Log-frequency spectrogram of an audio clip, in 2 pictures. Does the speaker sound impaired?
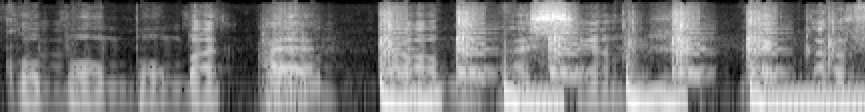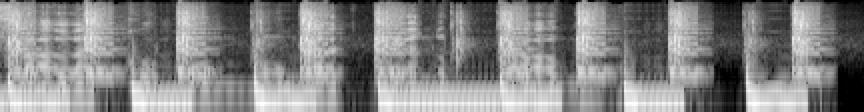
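No.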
